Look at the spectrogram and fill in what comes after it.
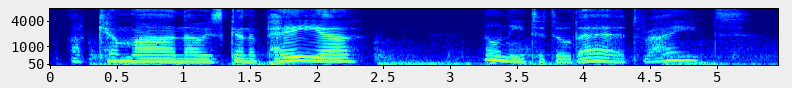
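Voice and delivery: mocking, taunting villain voice. Voicing Tyax after a spell fades: mocking villain Tyax. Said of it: "Tyax just cocks his head and goes".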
